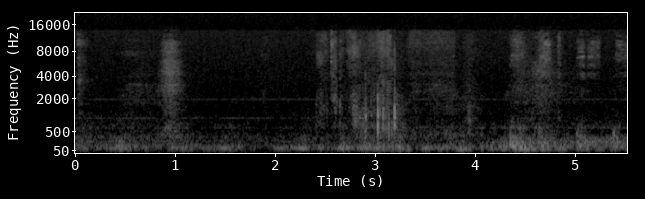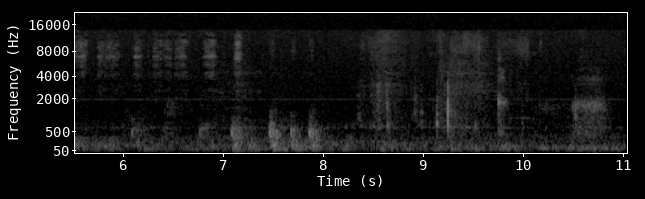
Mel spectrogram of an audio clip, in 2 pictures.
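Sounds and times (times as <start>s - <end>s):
scratching of writing on a board: 4.3s - 8.2s.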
